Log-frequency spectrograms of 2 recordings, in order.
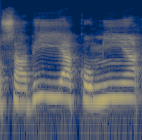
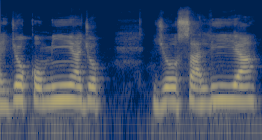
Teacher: la fuerza de la pronunciación cae sobre la i, que es una vocal débil, y si cae sobre una vocal débil, que en español son la u y la i, tienes que ponerle la tilde.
